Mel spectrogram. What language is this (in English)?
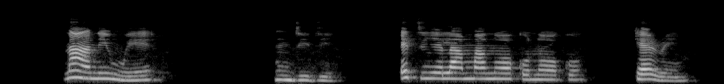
Igbo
